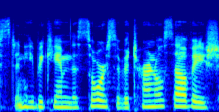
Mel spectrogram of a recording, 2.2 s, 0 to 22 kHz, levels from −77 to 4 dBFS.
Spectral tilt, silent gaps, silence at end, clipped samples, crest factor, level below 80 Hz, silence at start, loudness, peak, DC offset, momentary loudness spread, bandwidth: -3.5 dB/octave; none; 0 s; under 0.1%; 20 dB; -70 dBFS; 0 s; -27 LUFS; -8 dBFS; under 0.1%; 5 LU; 12.5 kHz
